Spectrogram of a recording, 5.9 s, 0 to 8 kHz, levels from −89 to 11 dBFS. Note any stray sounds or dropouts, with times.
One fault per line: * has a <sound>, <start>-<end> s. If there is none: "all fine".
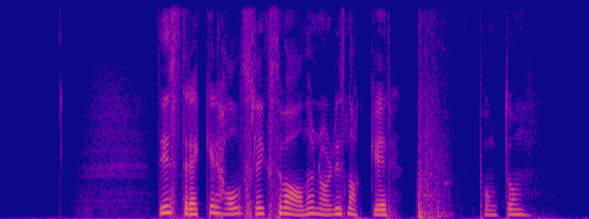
* has a thud, 4.2-4.5 s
